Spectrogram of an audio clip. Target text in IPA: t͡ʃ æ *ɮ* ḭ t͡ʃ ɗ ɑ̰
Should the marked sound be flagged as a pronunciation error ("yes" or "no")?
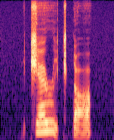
yes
